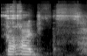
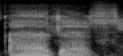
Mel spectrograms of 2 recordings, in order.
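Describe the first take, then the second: First: Said in the usual way. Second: Much lower, softer echo of the word Gorgeous; a deep echo repeating Gorgeous right after herself; double voice. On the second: Shown as a demonstration. Seller echoing her own praise in a much lower voice. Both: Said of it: "that was my double voice".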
